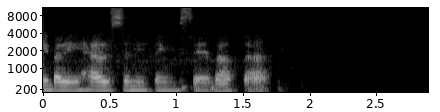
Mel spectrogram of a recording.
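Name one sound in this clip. A young woman talks over an online call.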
